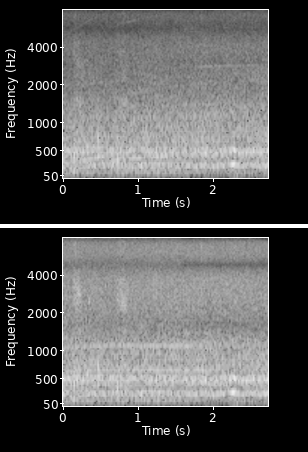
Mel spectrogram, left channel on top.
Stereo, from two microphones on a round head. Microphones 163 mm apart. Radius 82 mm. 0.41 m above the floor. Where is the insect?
70° right (ahead or behind).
